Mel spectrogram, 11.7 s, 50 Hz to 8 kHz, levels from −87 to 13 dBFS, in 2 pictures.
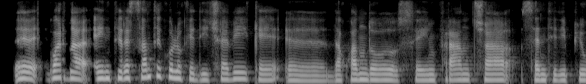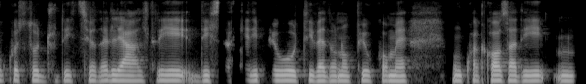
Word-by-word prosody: Uhm, 185 -1 +5
guarda, 195 -3 +3
è 185 - 0
interessante 200 +5 +2
quello 220 -5 +3
che 180 -2 -3
dicevi 165 +3 -1
che, 155 -3 -2
uhm, 135 -2 -2
da 145 +3 -2
quando 155 -2 +1
sei 150 0 -3
in 150 0 -1
Francia 155 0 0
senti 150 0 -1
di 150 -1 -2
più 150 -1 -2
questo 145 -1 -2
giudizio 140 +2 -5
degli 140 +1 +1
altri, 135 0 +1
distacchi 140 +2 -6
di 140 0 -2
più, 140 0 +2
ti 140 0 -2
vedono 135 0 +2
più 135 0 -2
come 135 -1 +1 0.4
un 140 -1 0
qualcosa 140 0 +1
di, 135 +1 0
mhmm, 135 0 -1
145 Hz, 165 wpm, -26 LUFS, 140-160 Hz, 0.4 s, Uhm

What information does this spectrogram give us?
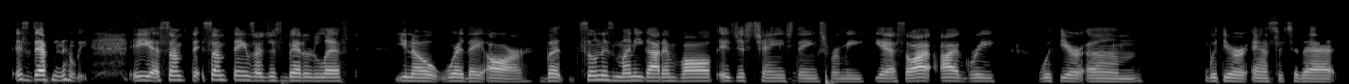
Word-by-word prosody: It's 225 -2 -3
definitely 215 +1 +4 0.4
Yeah. 190 -1 +3
Some 205 0 +1
thi - - -4
some 215 -1 +1
things 200 -2 -1
are 175 - +1
just 175 -1 -8
better 170 -2 0
left, 165 - -1 0.4
you 180 - -3
know, 160 -2 +2
where 165 0 0
they 150 -3 -3
are, 145 -1 +2
but, 165 +1 0 0.2
soon 205 +1 -1
as 205 -3 -2
money 180 +1 -1
got 170 -1 +5
involved, 165 0 +3
it 165 - -3
just 170 -1 -7
changed 150 0 -7
things 145 -1 -7
for 140 - -10
me. 140 0 -10
Yeah. 145 -2 0
So 150 0 -3
I 165 +1 +8
I 165 0 +6
agree 150 0 -8 0.4
with 155 +2 -7
your 150 -2 -1
with - - -7
your, - - -6
um 140 - -4 0.6
with 160 +1 -6
your 150 -3 +1
answers 145 -1 -5
to 155 - -7
that. 140 -1 +1
160 Hz, 190 wpm, -27 LUFS, 145-175 Hz, 0.6 s, I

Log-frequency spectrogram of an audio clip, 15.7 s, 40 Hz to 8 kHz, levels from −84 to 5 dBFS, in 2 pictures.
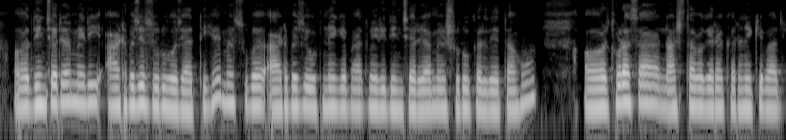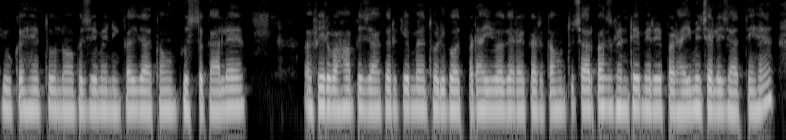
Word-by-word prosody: और 145 0 +2
दिनचर्या 160 +3 +3
मेरी 165 0 +1
8 145 0 0
बजे 150 +1 +3
शुरू 145 -1 0
हो 135 - +4
जाती 130 +1 -1
है 190 +5 -1
मैं 165 - +1
सुबह 150 -2 0
8 135 +1 +1
बजे 145 0 +1
उठने 140 0 0
के 140 - +1
बाद 135 -1 -3
मेरी 135 -1 +1
दिनचर्या 130 -1 0
मैं 135 0 0
शुरू 135 +1 -2
कर 135 - +2
देता 130 +1 -1
हूँ। 160 +9 -1 0.5
और 140 0 +3
थोड़ा-सा 160 -1 +3
नाश्ता 140 +1 -1
वग़ैरह 140 0 +1
करने 135 0 -1
के 140 - -2
बाद 135 -1 -2
यूँ 135 - 0
कहें 135 +1 +1
तो 135 +1 -2
9 130 0 0
बजे 130 +1 0
मैं 130 0 -1
निकल 130 +1 -1
जाता 130 0 0
हूँ 130 0 0
पुस्तकालय, 135 +1 0 0.7
फिर 145 -1 +4
वहाँ 140 0 +1
पे 140 - +1
जाकर 135 0 -1
के 135 +1 -1
मैं 135 0 0
थोड़ी-बहुत 130 -1 +1
पढ़ाई 130 +1 +1
वग़ैरह 130 0 +1
करता 130 -1 -2
हूँ 130 0 -2
तो 140 0 -10
4-5 140 0 0
घंटे 140 0 +1
मेरे 135 -1 +1
पढ़ाई 125 0 +1
में 135 - +3
चले 130 -1 +1
जाते 130 0 -2
हैं। 140 +7 0
135 Hz, 230 wpm, -23 LUFS, 130-140 Hz, 0.7 s, हो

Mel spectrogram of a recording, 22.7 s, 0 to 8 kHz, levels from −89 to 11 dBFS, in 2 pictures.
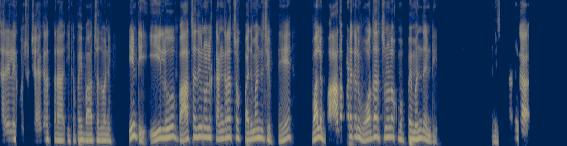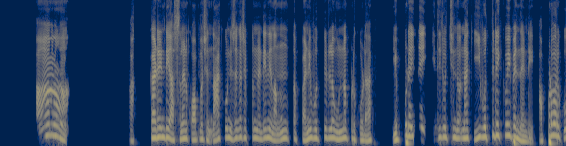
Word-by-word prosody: సరేలే 150 +4 0
కొంచెం - - -13
జాగ్రత్త 135 +5 -4
రా! 125 - +4 0.2
ఇకపై 130 +4 -4
బా 125 - +1
చదువని 125 -2 -1 0.4
ఏంటి 200 - +3 0.3
ఈళ్ళు 175 +4 +4 0.2
బాగా 160 - +6
చదివినోళ్ళకి 190 -1 +1
కాంగ్రాట్స్ 180 +4 +1
ఒక 145 - -16
10 145 +2 +2
మంది 175 -1 +2
చెప్తే 110 -1 -5 0.6
వాళ్ళు 175 +4 +7 0.2
బాధపడకని 205 - +4 0.2
ఓదార్చినోలు 195 +3 +2
ఒక - - -26
30 135 - 0
మందండి. 140 - 0 1.2
నిజంగా. 100 -1 -1 1.6
ఆ! 225 -1 +1 1.3
అక్కడండి 185 +1 +2
అసలైన 160 +5 +1
కోపం 135 +3 -2
ఒచ్చింది. 125 -5 -4
నాకు 155 +4 -3
నిజంగా 170 +5 -2
చెప్తున్నానండి. 175 -1 -3
నేనంత 150 +3 -2 0.2
పని 140 +8 +1
ఒత్తిడిలో 175 +3 -2
ఉన్నప్పుడు 160 -1 -2
కూడా 120 -1 -2 0.6
ఎప్పుడైతే 205 - 0 0.2
ఇదిదోచ్చిందో 185 -1 -3
నాకీ 170 -1 0 0.2
ఒత్తిడి 230 +4 -1
ఎక్కువైపోయిందండి. 155 - +1 0.2
అప్పడ - - +3
వరకు 200 -6 -1
165 Hz, 115 wpm, -24 LUFS, 135-190 Hz, 1.6 s, వాళ్ళు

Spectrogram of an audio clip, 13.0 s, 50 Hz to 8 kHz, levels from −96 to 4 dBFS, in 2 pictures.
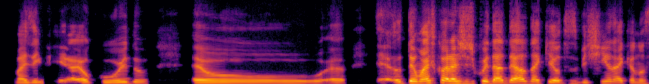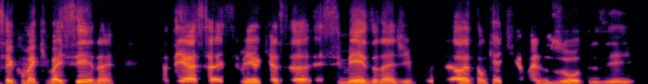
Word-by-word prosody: Mas, 115 +1 0
enfim, 135 0 -7
aí 105 - +3
eu 120 0 +3
cuido, 145 +5 -3 0.4
eu 105 -5 +1
eh, - - -2 0.3
e - - -3
eu - - 0
tenho 175 -2 +7
mais 200 +3 +7
coragem 185 -2 +7
de 165 - -6
cuidar 160 -3 +6
dela, 160 +5 +6
né, 165 -3 +1
que 150 - -2
outros 135 -3 +1
bichinhos, 160 +8 -5
né, 145 - +1
que - - -10
eu - - -3
não 130 - -5
sei 130 0 -3
como 130 -2 -7
é 120 - -1
que - - -27
vai 105 -1 0
ser, 160 +2 -2
né. 135 +4 -8 0.5
Eu - - -18
tenho 120 - -1
essa 115 - -2
esse - - -8
meio 120 0 -2
que - - -5
essa - - -3
esse 485 0 -18
medo, 130 -5 -1
né, 120 +1 -4
de: 110 0 -13
"Puxa, 375 -1 -16 0.2
ela 120 +1 +3
é - - -2
tão 135 +1 -10
quietinha, - - -10
mas 130 0 -9
os 125 -1 -15
outros, 100 -4 -5
e 105 - -8
aí?" 95 -3 -11
130 Hz, 235 wpm, -21 LUFS, 115-160 Hz, 0.5 s, tenho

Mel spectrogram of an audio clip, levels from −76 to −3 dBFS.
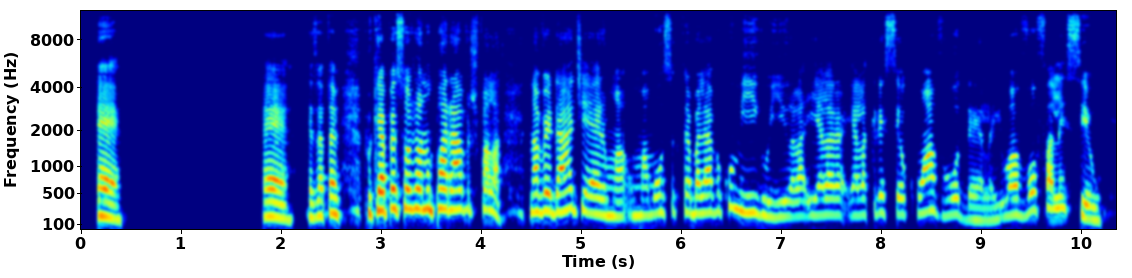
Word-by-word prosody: É. 175 -5 +5 1.4
É, 180 -3 +4 0.2
exatamente. 195 +3 +1 0.2
Porque 225 +3 +4
a 255 - +11
pessoa 280 0 +5
já 280 - +5
não 270 -2 +3
parava 270 -1 +5
de 245 - -12
falar. - - -1 0.3
Na 240 +1 +3
verdade, 250 +1 +3
era 215 -3 0
uma 190 -1 -3
uma 200 0 -7
moça 225 +2 -7
que - - -37
trabalhava 230 +1 -1
comigo. 230 -8 -4
E 185 +1 -9
ela 190 +1 -5
e 205 +2 -9
ela 205 +1 -2 0.2
ela 200 +1 -7
cresceu 225 -1 -7
com 220 +2 -10
o - - +2
avô 215 -4 -2
dela. 150 -4 -11
E 160 - -13
o 195 - -4
avô 205 +5 -1
faleceu 145 - -2
215 Hz, 195 wpm, -26 LUFS, 190-245 Hz, 1.4 s, a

